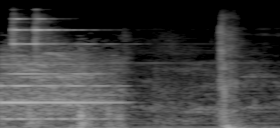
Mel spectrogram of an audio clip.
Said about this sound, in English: I wanted to ring the bell so bad.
